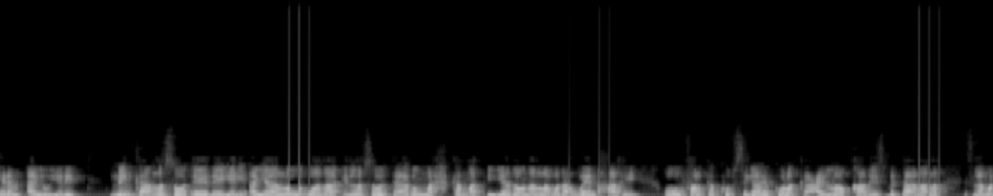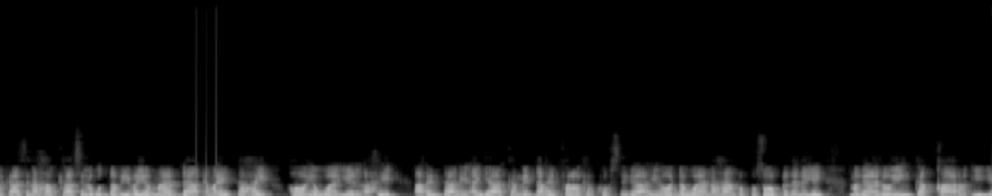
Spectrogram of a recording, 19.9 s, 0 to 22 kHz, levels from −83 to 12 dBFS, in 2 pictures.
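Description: The audio has chunks out of order at four points, 2.9 to 3.1 s, 5.7 to 6.1 s, 9.2 to 9.4 s and 11.9 to 12.1 s. Each is a 100 ms block delivered late and played after material that should follow it: one chunk late in three cases, three chunks late at 5.7 s. Nothing is missing, but the sequence jumps, giving a brief jumbled passage bounded by hard joins.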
